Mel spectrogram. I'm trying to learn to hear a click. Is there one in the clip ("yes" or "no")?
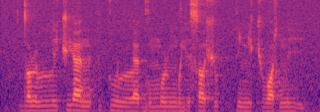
no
